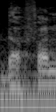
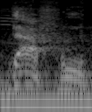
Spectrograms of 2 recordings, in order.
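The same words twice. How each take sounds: First: The word is pronounced loosely and carelessly. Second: The word is pronounced carefully and precisely. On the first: The speaker calls it wrong. "दफन नहीं बेटा" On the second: The speaker calls it right. "शब्दों की शुद्धता पर विशेष ध्यान दीजिए"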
